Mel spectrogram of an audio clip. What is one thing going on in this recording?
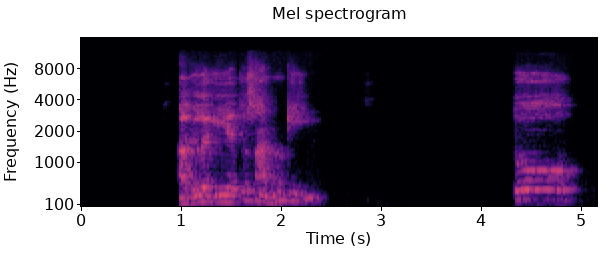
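A middle-aged man speaks calmly into a microphone, in short bursts with pauses.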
